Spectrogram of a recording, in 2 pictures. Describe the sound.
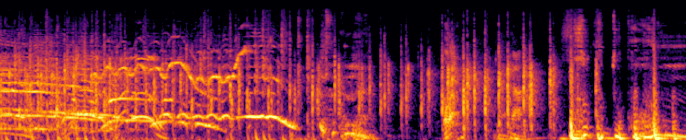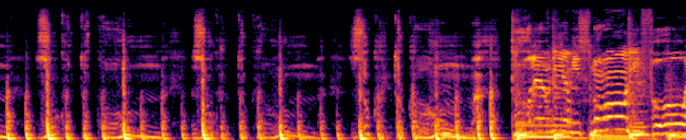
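Studio audience applause for a band: a brief voice, then dense, loud clapping that continues with voices over it before music returns near the end.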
